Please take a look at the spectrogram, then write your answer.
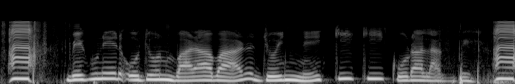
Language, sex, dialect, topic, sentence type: Bengali, female, Rajbangshi, agriculture, question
